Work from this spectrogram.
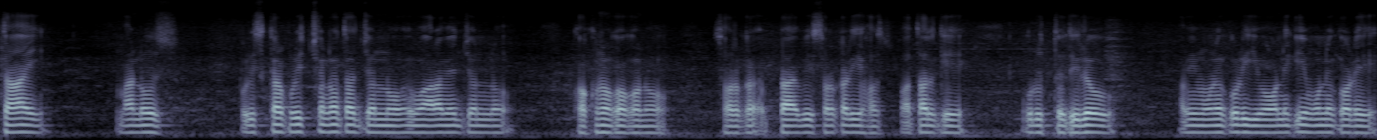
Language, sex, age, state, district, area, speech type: Bengali, male, 18-30, West Bengal, Purba Bardhaman, urban, spontaneous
